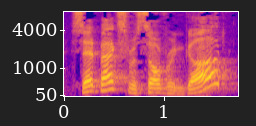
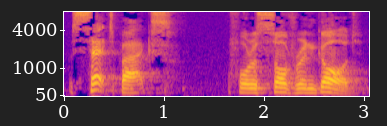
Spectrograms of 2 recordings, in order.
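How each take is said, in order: First: It is said in an Australian accent, rising. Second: It is said plainly, without a questioning rise. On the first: It sounds like a question. "If I said it with an Australian accent, you'd notice the question mark" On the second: It sounds like a statement. "in case you didn't notice"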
